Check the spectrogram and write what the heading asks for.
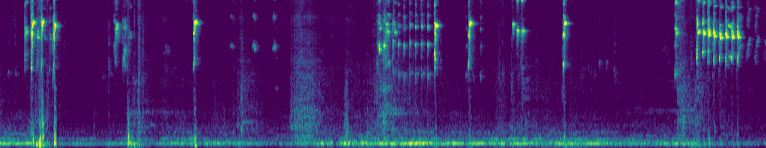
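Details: Breeding pair of blue lovebirds giving scattered shrill, buzzy chirps in short bursts separated by pauses, against a low indoor hum and soft rustling.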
